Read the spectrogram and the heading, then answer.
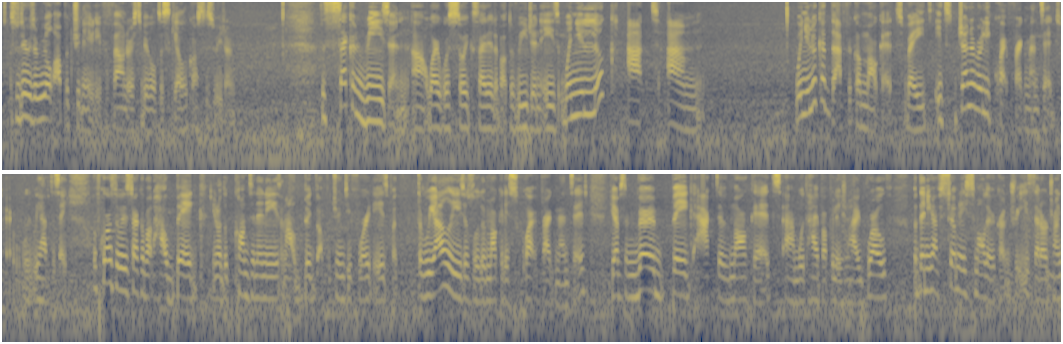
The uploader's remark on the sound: To kick off this season, I’m going to take us back to Dakar, to the beautiful conference space at hotel Terrou bi where we hosted our latest West African Summit. Throughout the conference I chatted various stakeholders in our ecosystem.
